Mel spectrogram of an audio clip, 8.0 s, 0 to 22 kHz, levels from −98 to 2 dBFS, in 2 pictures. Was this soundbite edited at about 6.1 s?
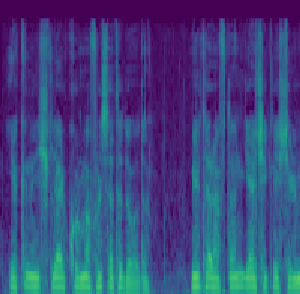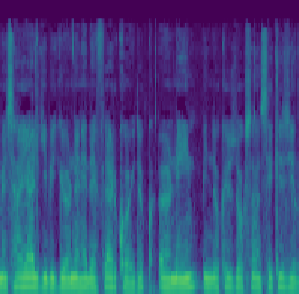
yes; 2 cuts; at 2.4 s, 6.1 s

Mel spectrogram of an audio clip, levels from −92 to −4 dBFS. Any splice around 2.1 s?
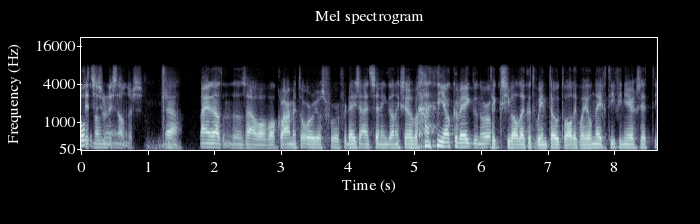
yes; 2 cuts; at 2.1 s, 6.1 s

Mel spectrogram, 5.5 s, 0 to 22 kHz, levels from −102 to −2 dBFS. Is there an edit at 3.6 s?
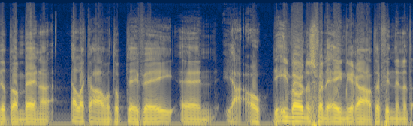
yes; 1 cut; at 3.6 s

